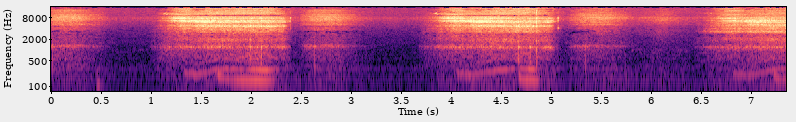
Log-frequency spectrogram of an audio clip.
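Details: Loud, rasping snores from an adult man asleep on a couch, in a steady rhythm of about 22 a minute with quieter breaths between; snoring.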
